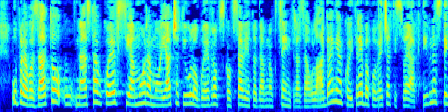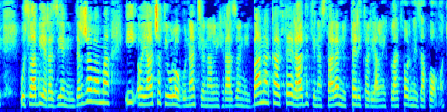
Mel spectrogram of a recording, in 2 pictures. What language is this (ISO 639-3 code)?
hrv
